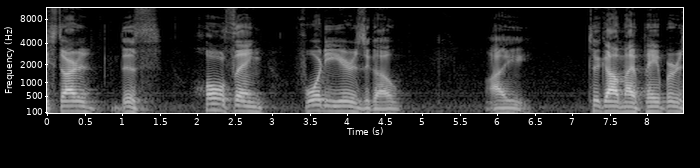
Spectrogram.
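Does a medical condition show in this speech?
Yes: cerebral palsy.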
